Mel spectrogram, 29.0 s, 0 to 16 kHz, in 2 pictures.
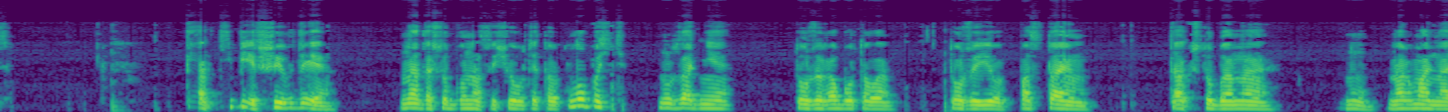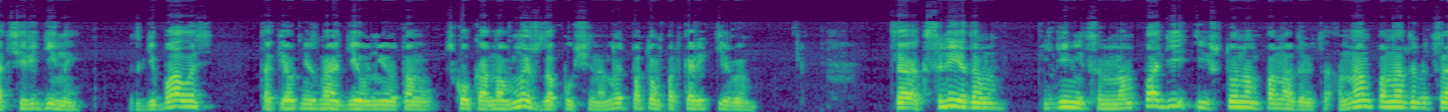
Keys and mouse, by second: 1.8 click, 3.2 shift+d, 6.2 g, 11.3 click, 12.6 click, 13.0-14.5 drag, 17.6-19.7 drag, 21.6 shift+middle click, 23.0-24.5 middle drag, 24.9 KP_1.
